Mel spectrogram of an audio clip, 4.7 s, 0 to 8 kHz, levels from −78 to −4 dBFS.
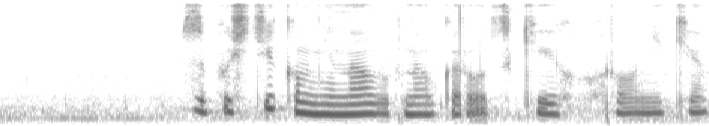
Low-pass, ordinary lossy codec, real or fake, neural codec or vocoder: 7.2 kHz; none; real; none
